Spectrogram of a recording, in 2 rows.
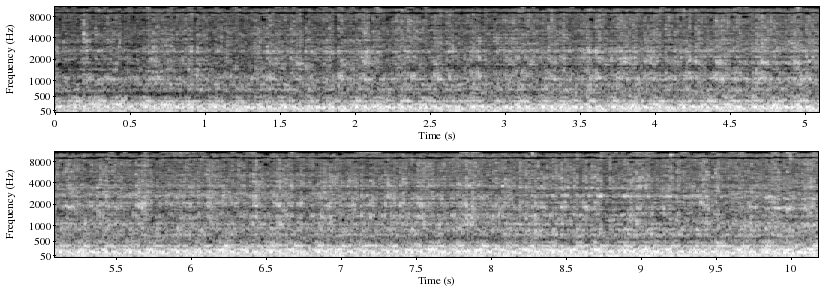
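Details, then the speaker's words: Supercharged Hemi V8 in a Mega Cab truck idling, not in boost. A deep, uneven cammed lope of about two beats a second over a steady rumble, with the supercharger chop. Normal cammed idle. "Hear the supercharger chop with it. It's just the most beautiful combination."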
